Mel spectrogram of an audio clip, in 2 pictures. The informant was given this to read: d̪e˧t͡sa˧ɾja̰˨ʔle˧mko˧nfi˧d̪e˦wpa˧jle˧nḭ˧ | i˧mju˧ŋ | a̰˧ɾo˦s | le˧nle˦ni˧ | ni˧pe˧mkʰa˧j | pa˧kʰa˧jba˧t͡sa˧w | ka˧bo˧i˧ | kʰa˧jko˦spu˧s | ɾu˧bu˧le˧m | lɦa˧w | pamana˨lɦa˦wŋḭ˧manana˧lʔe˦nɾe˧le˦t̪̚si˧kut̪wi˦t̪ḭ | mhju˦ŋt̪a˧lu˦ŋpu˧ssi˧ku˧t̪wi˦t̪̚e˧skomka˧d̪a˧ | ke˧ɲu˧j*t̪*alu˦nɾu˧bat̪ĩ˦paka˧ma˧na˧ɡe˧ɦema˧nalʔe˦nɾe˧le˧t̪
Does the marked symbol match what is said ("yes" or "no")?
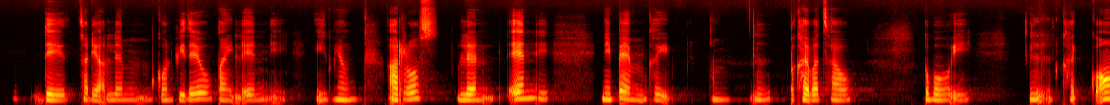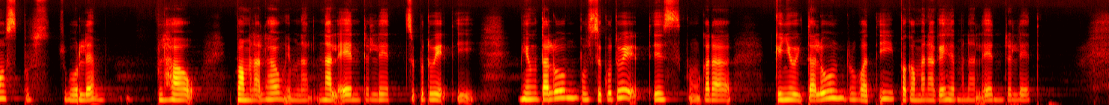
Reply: yes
